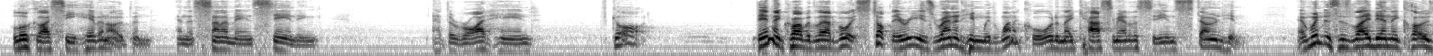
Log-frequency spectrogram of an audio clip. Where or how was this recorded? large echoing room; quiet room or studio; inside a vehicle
large echoing room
